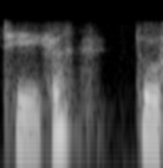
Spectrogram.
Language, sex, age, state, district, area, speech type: Hindi, male, 18-30, Uttar Pradesh, Azamgarh, rural, conversation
